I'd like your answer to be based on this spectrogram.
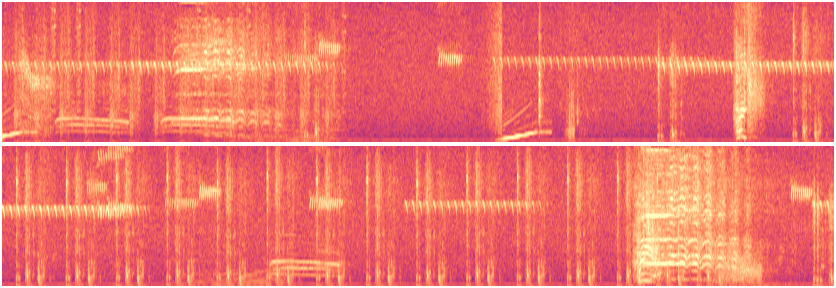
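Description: A horse ridden in a Zelda video game, rendered as rhythmic clip-clop hoofbeats in steady runs, broken by several loud neighs and whinnies, all synthetic and fairly quiet overall, with no talking.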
